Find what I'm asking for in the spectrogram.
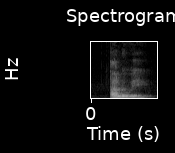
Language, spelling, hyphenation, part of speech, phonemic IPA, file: Dutch, aloë, aloë, noun, /ˈaː.loː.eː/, Nl-aloë.ogg
- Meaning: aloe, succulent of the genus Aloe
